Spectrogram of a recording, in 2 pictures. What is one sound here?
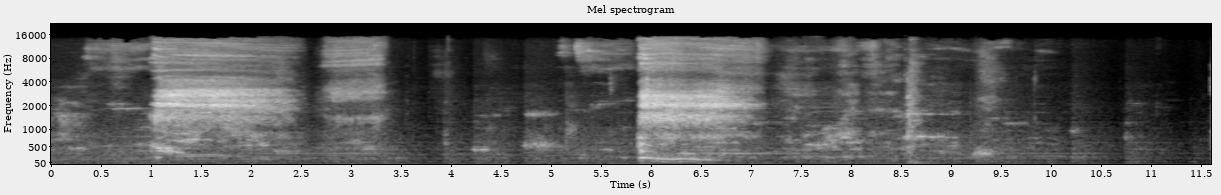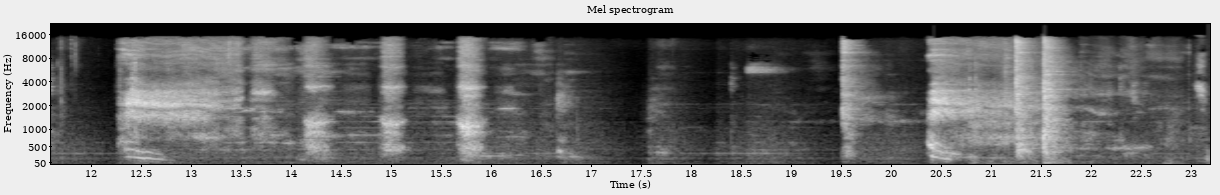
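A young man grunts and exhales loudly with strain, close by.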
